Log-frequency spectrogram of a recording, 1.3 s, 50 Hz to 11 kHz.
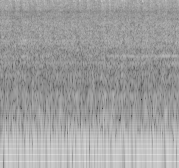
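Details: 1985 Dodge D150, 408 stroker small-block Mopar with Comp Cams roller cam, Holley 850 carb, warmed up to about 180 degrees with thermostat open: deep, steady rumble with an even beat and no knocks or misses, idling at a solid 700 RPM; normal.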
